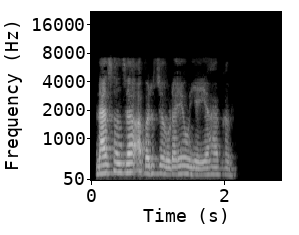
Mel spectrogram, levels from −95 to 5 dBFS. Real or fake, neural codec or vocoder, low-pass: fake; codec, 24 kHz, 0.9 kbps, WavTokenizer, medium speech release version 1; 7.2 kHz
